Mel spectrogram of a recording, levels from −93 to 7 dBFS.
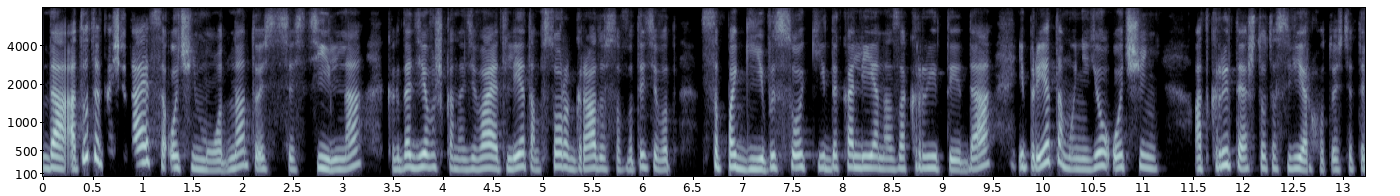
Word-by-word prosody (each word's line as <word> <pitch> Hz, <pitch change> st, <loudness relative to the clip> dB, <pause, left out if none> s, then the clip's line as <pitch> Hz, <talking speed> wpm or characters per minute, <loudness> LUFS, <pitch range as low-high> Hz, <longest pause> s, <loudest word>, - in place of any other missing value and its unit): Да, 200 Hz, -1 st, +7 dB
а -, -, +6 dB
тут 385 Hz, +2 st, +3 dB
это 335 Hz, -, +5 dB
считается 280 Hz, +4 st, +1 dB
очень 205 Hz, -2 st, 0 dB
модно, 175 Hz, +8 st, -2 dB
то -, -, -3 dB
есть 185 Hz, -, -2 dB
со 185 Hz, -, -7 dB
стильно, 185 Hz, +6 st, 0 dB, 0.2 s
когда 180 Hz, +5 st, 0 dB
девушка 210 Hz, -1 st, +1 dB
надевает 185 Hz, +2 st, +1 dB
летом 195 Hz, -1 st, +2 dB
в -, -, -14 dB
40 215 Hz, -5 st, 0 dB
градусов 185 Hz, -2 st, -1 dB
вот 170 Hz, +4 st, -8 dB
эти 210 Hz, -1 st, -1 dB
вот 175 Hz, -1 st, -6 dB, 0.2 s
сапоги 185 Hz, -4 st, +1 dB
высокие 210 Hz, +2 st, 0 dB
до 210 Hz, +3 st, -2 dB
колена, 205 Hz, -3 st, +1 dB
закрытые, 195 Hz, -3 st, -2 dB
да. 190 Hz, -, +1 dB, 0.3 s
И 220 Hz, -, -1 dB
при 200 Hz, -1 st, +3 dB
этом 285 Hz, -9 st, +2 dB
у -, -, -5 dB
нее 180 Hz, +6 st, +1 dB
очень 210 Hz, -3 st, 0 dB, 0.3 s
открытое 200 Hz, +2 st, +1 dB
что-то 200 Hz, 0 st, -5 dB
сверху. 180 Hz, -2 st, -1 dB
То -, -, -6 dB
есть 175 Hz, +2 st, -7 dB
это 185 Hz, +1 st, -7 dB
200 Hz, 175 wpm, -23 LUFS, 180-215 Hz, 0.3 s, Да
